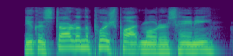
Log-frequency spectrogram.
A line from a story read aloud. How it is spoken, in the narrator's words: said curtly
